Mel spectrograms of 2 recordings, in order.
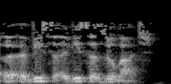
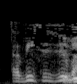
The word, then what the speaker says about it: Ivica Zubac: Is that how you pronounce it? – Well, Ivica Zubac. – Ivica Zubac. – Ivica Zubac. Yeah. Yes.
